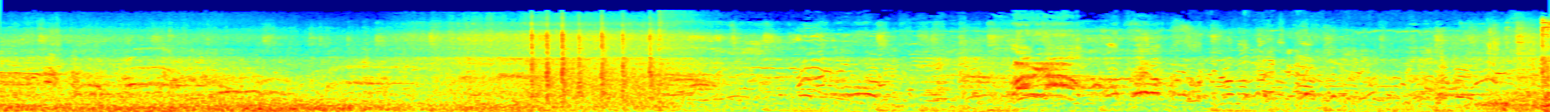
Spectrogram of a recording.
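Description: A roller coaster roars along its track.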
